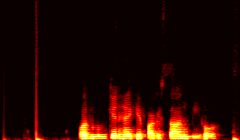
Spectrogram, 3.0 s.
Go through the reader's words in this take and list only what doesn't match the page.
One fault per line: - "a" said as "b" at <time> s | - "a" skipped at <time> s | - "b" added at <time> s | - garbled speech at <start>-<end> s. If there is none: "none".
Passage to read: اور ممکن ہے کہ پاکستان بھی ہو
none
